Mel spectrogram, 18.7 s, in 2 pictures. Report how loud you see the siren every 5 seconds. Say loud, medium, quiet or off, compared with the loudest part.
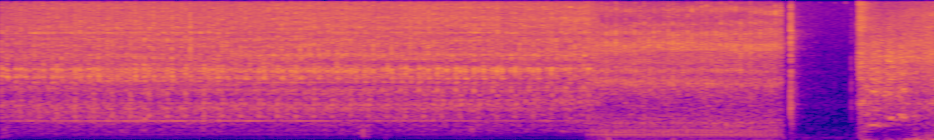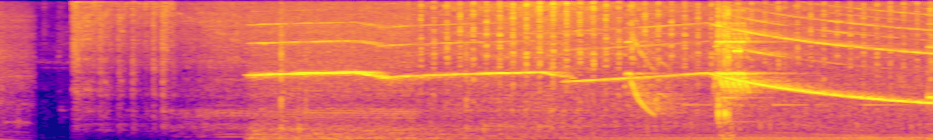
off, off, loud, loud.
